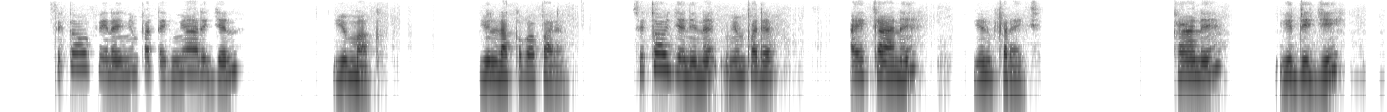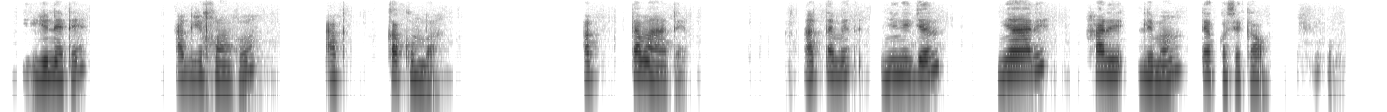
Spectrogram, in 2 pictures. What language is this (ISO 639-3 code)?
wol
